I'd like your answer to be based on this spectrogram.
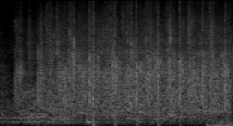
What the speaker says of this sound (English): there was applause and a standing ovation tonight as Edith Dumont, Ontario's Lieutenant Governor, entered Le Souper de la Francophonie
